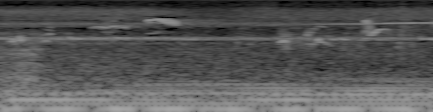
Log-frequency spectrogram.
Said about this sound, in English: Birds build their nests nearby and sing in the trees.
